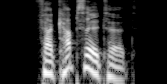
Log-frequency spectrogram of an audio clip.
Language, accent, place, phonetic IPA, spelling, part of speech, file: German, Germany, Berlin, [fɛɐ̯ˈkapsl̩tət], verkapseltet, verb, De-verkapseltet.ogg
- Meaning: inflection of verkapseln: 1. second-person plural preterite 2. second-person plural subjunctive II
